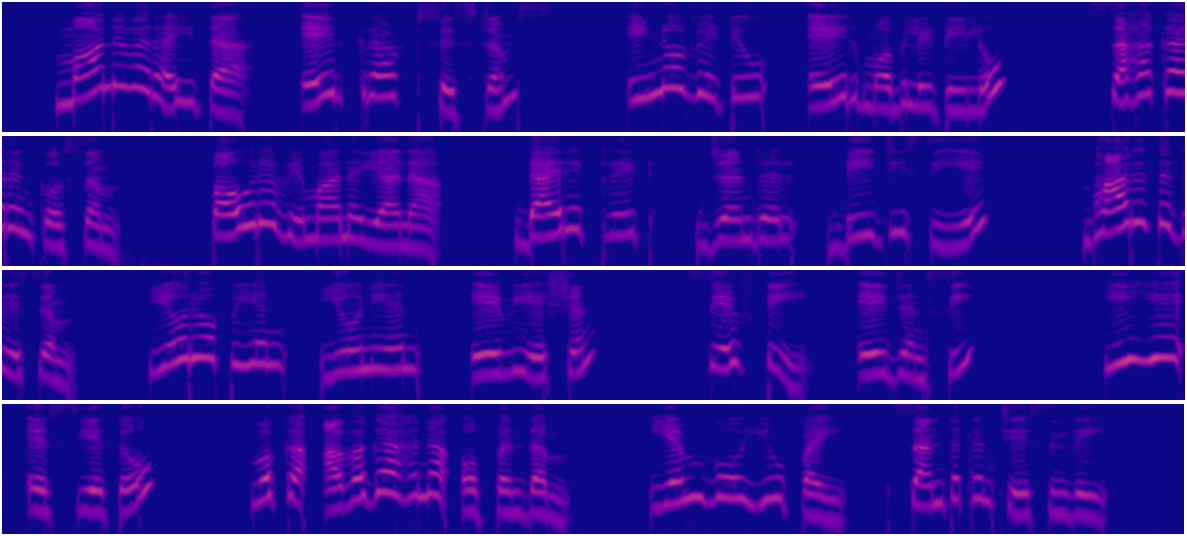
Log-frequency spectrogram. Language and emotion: Telugu, neutral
